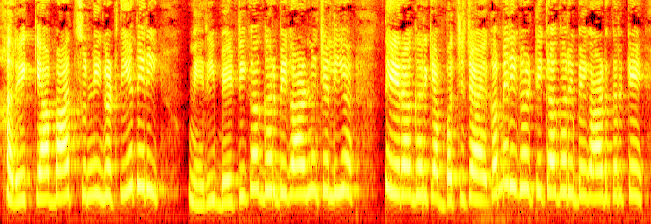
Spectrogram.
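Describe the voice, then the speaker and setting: Woman voicing a very high-pitched scolding village mother. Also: brisk. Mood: angry, threatening. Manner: scolding, dramatic, emphatic. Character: stern scolding mother, middle-aged Indian village woman. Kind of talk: melodramatic family cartoon dialogue.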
